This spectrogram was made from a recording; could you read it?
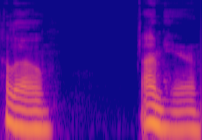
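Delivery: put-on voice-assistant voice. Showing how a guy he knew used to talk, Siri voice. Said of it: "He would talk like this".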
